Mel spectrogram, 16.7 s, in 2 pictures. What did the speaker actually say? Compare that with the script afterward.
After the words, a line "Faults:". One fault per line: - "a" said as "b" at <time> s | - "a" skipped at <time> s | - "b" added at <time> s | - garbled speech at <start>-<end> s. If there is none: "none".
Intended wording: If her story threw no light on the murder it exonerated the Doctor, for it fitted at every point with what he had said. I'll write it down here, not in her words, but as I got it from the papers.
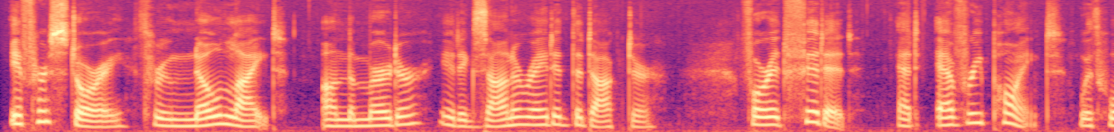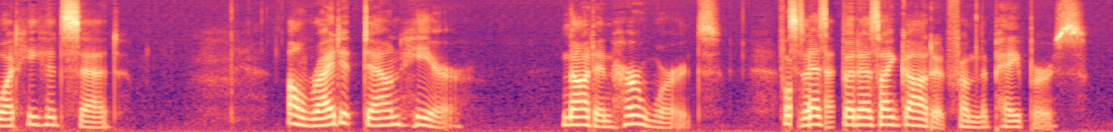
If her story threw no light on the murder it exonerated the Doctor, for it fitted at every point with what he had said. I'll write it down here, not in her words, [garbled] but as I got it from the papers.
Faults:
- garbled speech at 14.2-14.6 s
